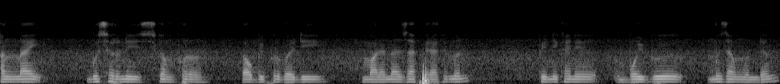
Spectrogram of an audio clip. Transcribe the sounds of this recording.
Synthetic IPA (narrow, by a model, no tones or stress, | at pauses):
kʰaŋnaj | bɯsɯɾnisi̥kaŋpʰɯɾ | ɡawbipʰɯɾbajdi | manɯnazapʰeɾakʰɯmɯn | b̥enikʰajnɯbojbɯ | mɯzammɯndɯŋ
